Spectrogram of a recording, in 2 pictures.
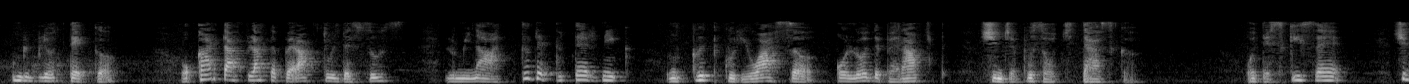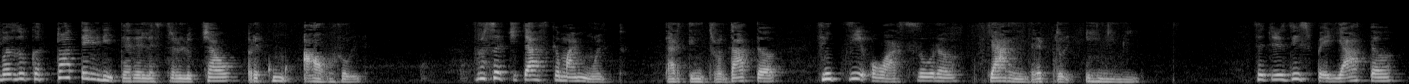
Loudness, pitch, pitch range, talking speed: -25 LUFS, 155 Hz, 140-195 Hz, 110 wpm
